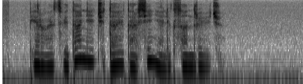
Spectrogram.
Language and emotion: Russian, neutral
